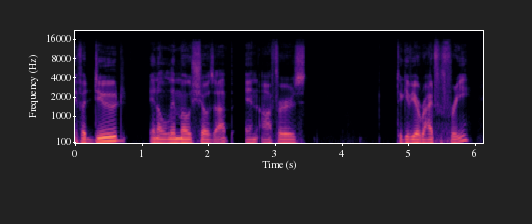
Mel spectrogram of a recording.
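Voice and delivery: acted totally serious, slow, dead-level deadpan. Retelling what a buddy said, looking him straight in the eye: imitating a deadpan delivery.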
